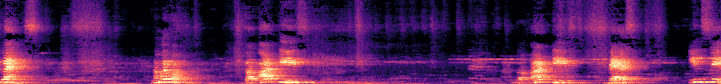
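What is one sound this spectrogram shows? A woman speaks slowly and clearly, as if dictating, in a slightly echoing room.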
